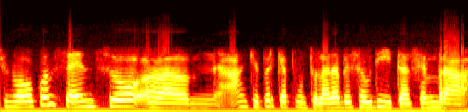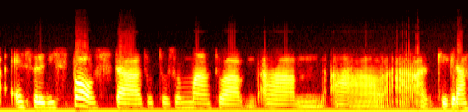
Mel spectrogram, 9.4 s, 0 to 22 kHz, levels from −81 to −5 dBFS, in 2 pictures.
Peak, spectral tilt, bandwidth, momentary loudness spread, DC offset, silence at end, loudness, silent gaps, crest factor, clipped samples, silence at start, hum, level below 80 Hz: 0 dBFS; -7 dB/octave; 8.8 kHz; 8 LU; under 0.1%; 0 s; -14 LUFS; none; 14 dB; under 0.1%; 0 s; 50 Hz at -30 dBFS; -28 dBFS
